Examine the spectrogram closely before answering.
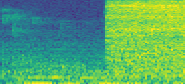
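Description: Water runs from a tap and splashes.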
